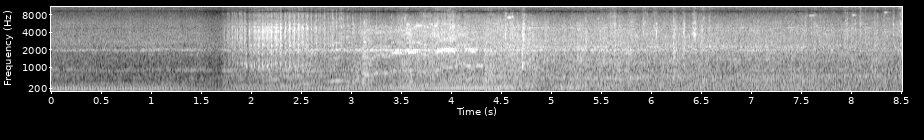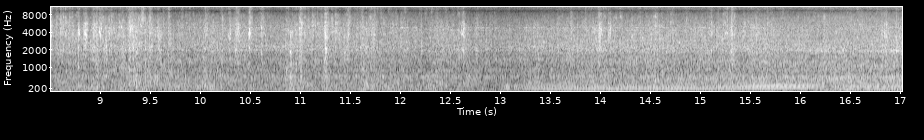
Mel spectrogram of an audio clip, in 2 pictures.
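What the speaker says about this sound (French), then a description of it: "C'est une motocross à 4 roues." Can-Am four-wheel off-road vehicle driving along a small track, its engine droning steadily and loud throughout with rising and falling pitch as it speeds up and slows, after a brief quieter start.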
